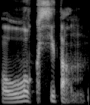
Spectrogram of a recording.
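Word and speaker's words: L'Occitane: Нет, мне вот а, французская сеть косметики Локситан. – Ну оно так и читается, в принципе.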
